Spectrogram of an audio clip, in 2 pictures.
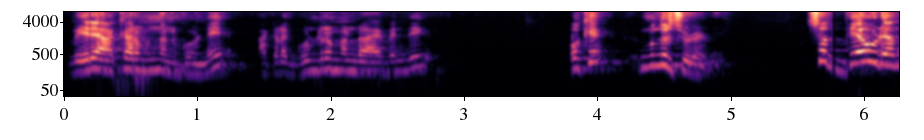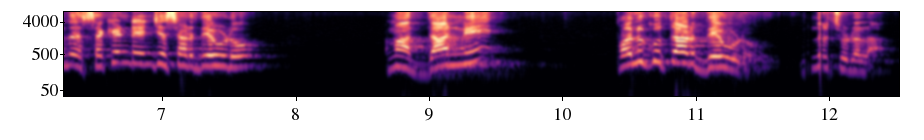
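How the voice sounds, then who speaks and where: A pastor with a Telugu accent preaches to his church in a strikingly high voice. He keeps firing questions at the congregation and then answers them himself. Now and then he breaks into a loud, emphatic shout. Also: lively intonation, moderate pace, pauses often. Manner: mixes English phrases into his preaching. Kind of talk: sermon.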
